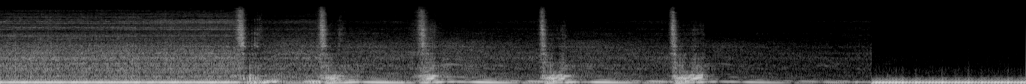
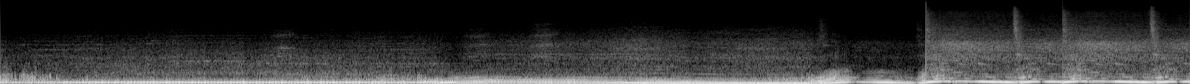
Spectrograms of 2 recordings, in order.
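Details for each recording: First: H22A4 Honda Prelude after throttle body cleaning and new K&N pod filter air intake fixed its low (about 400 rpm) rough idle: strong, even low note climbing and falling through quick blips, no misses or hunting; healthy. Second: H22A4 Honda Prelude that idled low (about 400 rpm) and rough; just after throttle body cleaning, engine revs up and settles, then idle turns lumpy and dips unevenly while cleaner burns off, smoking; expected to smooth out.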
